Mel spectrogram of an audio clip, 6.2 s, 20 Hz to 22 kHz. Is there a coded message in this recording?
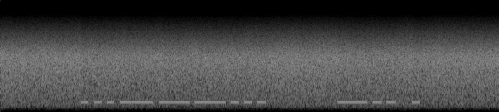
Yes: Morse code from 0.9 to 5.3 s, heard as a keyed tone, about 14 wpm, 380 Hz, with radio static. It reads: <SOS> DE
